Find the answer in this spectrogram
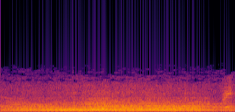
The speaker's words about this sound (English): But what of the coal? Perhaps tomorrow the Americans will have it for us. Perhaps it is on that very train we are hearing now.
